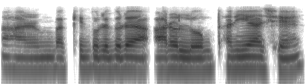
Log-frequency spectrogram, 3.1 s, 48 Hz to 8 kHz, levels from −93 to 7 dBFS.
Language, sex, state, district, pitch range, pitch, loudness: Bengali, male, West Bengal, Jalpaiguri, 120-125 Hz, 120 Hz, -19 LUFS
